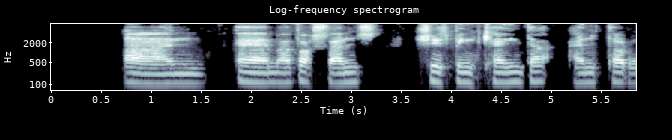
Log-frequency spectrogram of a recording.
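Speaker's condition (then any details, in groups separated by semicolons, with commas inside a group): Cerebral palsy; unable to walk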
